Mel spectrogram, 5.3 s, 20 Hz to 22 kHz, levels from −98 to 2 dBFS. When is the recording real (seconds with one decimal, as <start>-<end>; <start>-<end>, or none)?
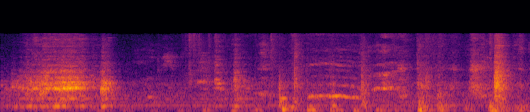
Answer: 0.6-2.9; 4.8-5.3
